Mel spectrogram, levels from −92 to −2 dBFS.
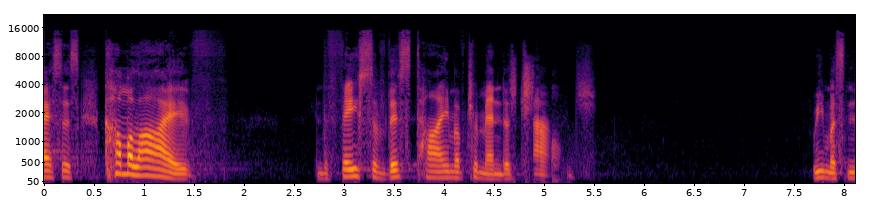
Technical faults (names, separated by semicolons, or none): repeated packet loss (robotic sound)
